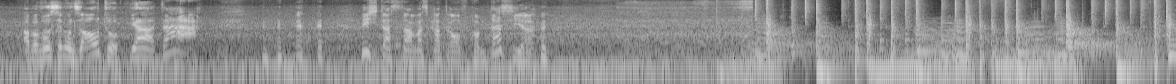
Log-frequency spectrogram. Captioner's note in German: gelächter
